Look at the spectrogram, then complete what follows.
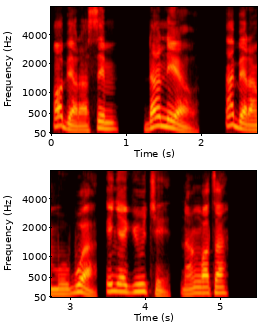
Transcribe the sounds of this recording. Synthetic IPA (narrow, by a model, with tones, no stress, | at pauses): ɔ˦bja˨ɾa˨sɪ˦m̩˦ | da˦nɪ˦ɛ̰˨l | a˦bja˨ɾa˨m̩˨u˨ɡ͡bu˦a̰˨i˦ɲe˦ɡɪ˦u˦t͡ʃḛ˨na˨ŋ̩˦ŋɔ˦ta˦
